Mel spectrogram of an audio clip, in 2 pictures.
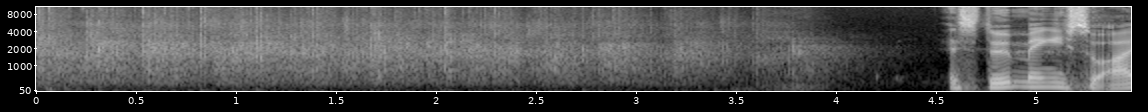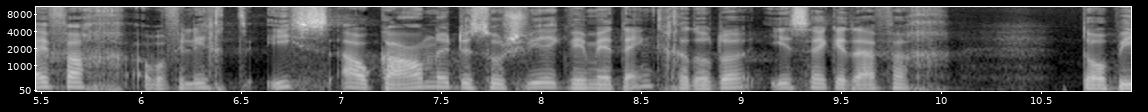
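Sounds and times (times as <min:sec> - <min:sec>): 
audience applause: 0:00.0 - 0:04.0
speech: 0:04.6 - 0:10.1, 0:10.7 - 0:10.9.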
